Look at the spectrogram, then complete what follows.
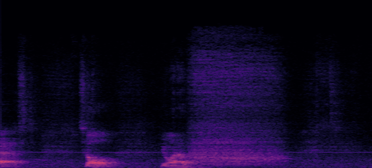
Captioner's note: exhaling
